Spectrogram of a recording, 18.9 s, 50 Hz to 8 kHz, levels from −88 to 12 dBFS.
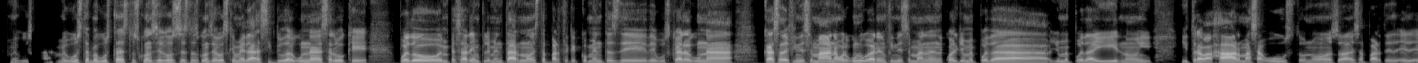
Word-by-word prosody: Me - - -12
gusta, - - -13
me - - -9
gusta, 155 +7 -2
me 170 0 -2
gusta 170 +2 0
estos 165 -2 0
consejos, 150 +1 +1
estos 150 -1 -4
consejos 135 +1 -1
que 130 - -6
me 115 -1 0
das, 120 +2 +3
sin 145 - 0
duda 135 +4 0
alguna, 140 +2 +1
es 140 - +4
algo 145 0 -2
que 105 -5 -2 0.4
puedo 130 -2 +3
empezar 115 +2 -1
a - - +3
implementar, 125 0 0
¿no?, 130 -2 -1
esta 135 +1 -1
parte 125 0 -3
que 130 -1 -9
comentas 120 +2 -5
de 115 -3 -1
de 105 +1 -5
buscar 105 +3 0
alguna 115 -1 +2 0.4
casa 125 +1 +6
de 120 - +3
fin 125 +1 -6
de 120 - -3
semana 125 +3 +4
o 120 - 0
algún 120 +3 -3
lugar 130 -2 +2
en 130 -1 -2
fin 125 +1 -8
de 125 - -4
semana 115 +2 -2
en 120 - -4
el 110 - -9
cual 115 +4 -3
yo 125 +2 -4
me 120 -1 -5
pueda, 110 -4 +2
yo 105 +3 -10
me 115 -1 -7
pueda 115 0 -1
ir, 115 +1 -2
¿no?, 110 +3 -7
y 110 -5 -6 0.4
y 115 - -11
trabajar 110 +4 +5
más 115 0 0
a - - +1
gusto, 120 -1 -9
¿no?, 110 +5 -6
esa 120 -1 -3
esa 120 0 -7
parte, 120 +2 -5
e 120 +1 -7
120 Hz, 210 wpm, -25 LUFS, 115-130 Hz, 0.4 s, casa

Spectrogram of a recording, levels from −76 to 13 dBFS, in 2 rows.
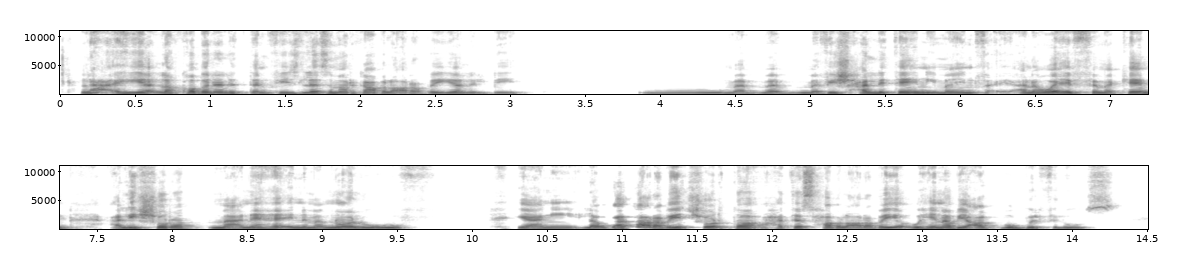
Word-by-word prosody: لأ - - -1
هي 155 -3 +2
لا 175 +6 0
قابلة 185 +3 +2
للتنفيذ، 175 - -4
لازم 165 +3 +1
أرجع 170 -1 -2
بالعربية 135 +2 -3
للبيت. 90 -7 -10 0.7
وما 95 +1 -7
ما 100 +1 -4
ما 100 +1 -5
فيش 175 - 0
حل 185 -2 +2
تاني 185 - +2
ما 105 +2 -2
ينفع 110 0 -3 0.2
أنا 115 -1 +1
واقف 180 +9 +4
في - - -1
مكان 165 +3 +1 0.3
عليه - - +1
شُرَط 185 +3 +1
معناها 125 +8 0
إن 120 -1 0
ممنوع 110 +11 +2
الوقوف، 120 -5 -1 0.6
يعني 100 0 -2
لو 105 -2 +1
جات 155 - +2
عربية 165 +4 +5
شرطة 165 +2 +2
هتسحب 165 -3 -1
العربية 130 +8 +2
وهنا 170 +9 +2
بيعاقبوك 150 +5 0
بالفلوس، 270 +2 -5
155 Hz, 155 wpm, -24 LUFS, 105-175 Hz, 0.7 s, عربية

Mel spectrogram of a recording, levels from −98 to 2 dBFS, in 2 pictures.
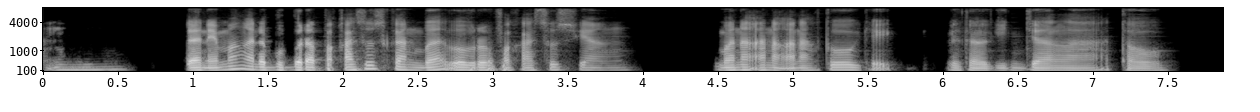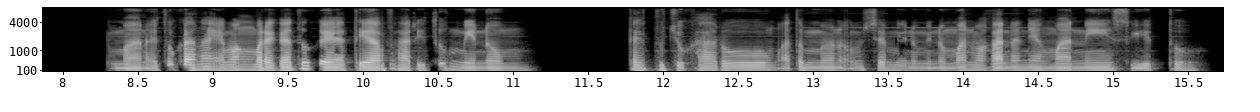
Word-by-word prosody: Mhm, 120 +2 -9 0.4
dan 110 - +9
emang 135 +9 +3
ada 120 -2 +6
beberapa 115 0 +5
kasus 125 +7 +4
kan 125 -2 +5
Mbak, 115 +3 +5
beberapa 110 -1 +4
kasus 120 +3 -2
yang 105 0 -9 0.7
mana 110 +2 +5
anak-anak 100 -2 +1
tuh 115 0 +2 0.2
kayak - - -4 0.4
gagal 100 -1 0
ginjallah, 95 0 -1
atau 95 -6 -3 0.9
gimana. 95 -1 -2
Itu 125 - -7
karena 120 +2 +3
emang 120 +1 0
mereka 115 0 +5
tuh 150 - +2
kayak 115 -1 +5
tiap 110 -1 +4
hari 110 +1 0
tuh 135 - -5
minum 105 -1 -1 0.8
Teh 115 - 0
Pucuk 110 -1 -5
Harum 110 +1 -1
atau 120 - -4
mana 110 0 -5
maksudnya 115 +2 -6
minum-minuman 100 +2 -5
makanan 110 +1 0
yang 105 -1 -5
manis 110 +2 -2 0.2
gitu. 110 +4 -8
110 Hz, 155 wpm, -24 LUFS, 105-115 Hz, 0.9 s, dan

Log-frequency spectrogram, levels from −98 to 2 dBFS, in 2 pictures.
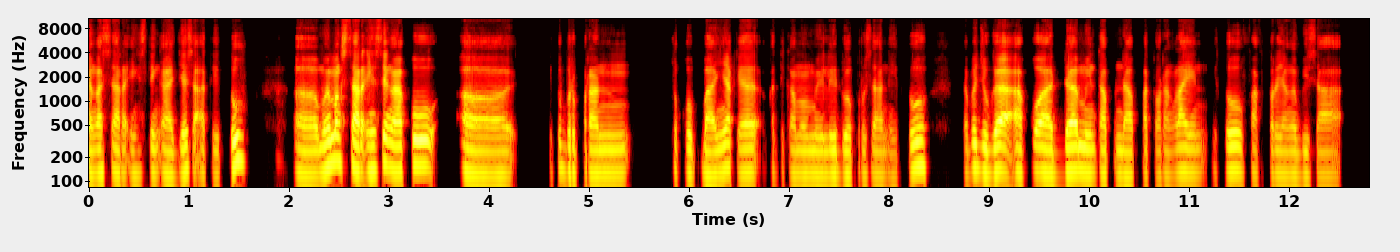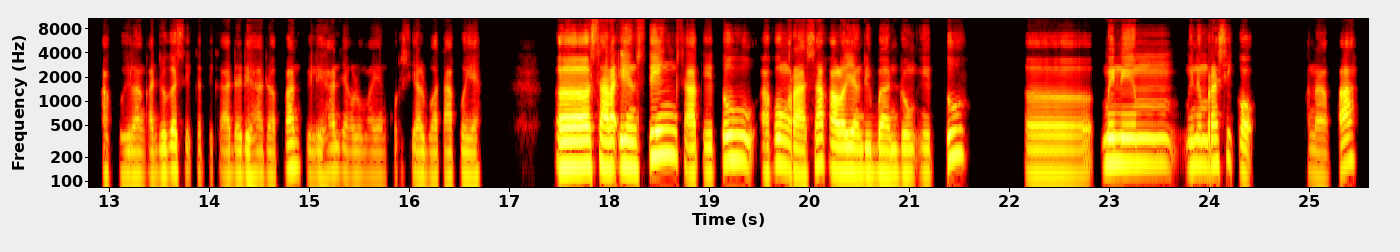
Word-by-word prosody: nggak 125 0 -2
secara 130 -1 -5
insting 125 +2 -11
aja 120 +1 -3
saat - - -10
itu, 155 +9 0 0.6
eee, 120 -1 -2
memang 160 +6 +3
secara 140 -5 +3
insting 140 +3 0
aku, 150 +3 +3 0.2
eee, 120 -1 -3 0.4
itu - - -12
berperan 125 -2 -4 0.5
cukup 130 - -8
banyak 125 +5 -2
ya 130 +1 -3
ketika 125 - -15
memilih 120 0 -6
2 120 -1 -5
perusahaan 120 0 -11
itu. 145 +8 -4 0.3
Tapi 150 - -5
juga 135 +1 +4
aku 130 +2 0
ada 125 +1 +2
minta 125 -2 -3
pendapat 115 -2 -7
orang 120 0 -11
lain, 130 -1 -3
itu 135 0 -3
faktor 125 -1 -11
yang 120 0 -9
nggak 115 - -13
bisa 115 0 -10 0.4
aku 120 - -13
hilangkan 120 0 -8
juga 130 +2 -1
sih 135 - -16
ketika 120 -1 -13
ada 120 - -8
di 120 - -7
hadapan 120 +6 -6
pilihan 120 +1 -10
yang 125 -2 -13
lumayan 115 -1 -14
krusial 115 - -10
buat 115 0 -11
aku 115 0 -8
ya. 115 - -10 0.8
Eee, 160 +1 +11
secara 160 0 +7
insting 205 +8 +5
saat 130 -8 0
itu 180 +7 +2
aku 135 +6 -1
ngerasa 130 +4 +3
kalau 140 -2 +7
yang 135 -1 +3
di 130 - 0
Bandung 125 0 -2
itu, 190 - -2 0.6
eee, 125 -1 -2 0.2
minim 175 -1 +3
minim 165 +1 -2
resiko. 170 +2 -1 0.5
Kenapa, 120 - -2
125 Hz, 155 wpm, -22 LUFS, 120-150 Hz, 0.8 s, Eee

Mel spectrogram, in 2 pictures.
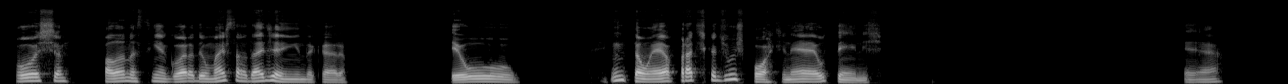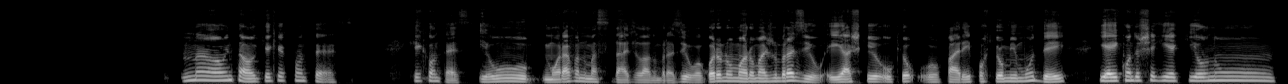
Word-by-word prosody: Poxa, 160 +1 +1 0.3
falando 145 +3 +2
assim 145 +2 -7
agora, 135 +2 +1
deu 135 -1 0
mais 155 +8 0
saudade 155 +3 +1
ainda, 115 -4 -1
cara. 105 -2 -6 1.0
Eu 120 0 +1 0.9
então, 155 -9 +2
é 130 +2 +4
a 145 - +4
prática 180 +5 -1
de 185 +3 -7
um - - +2
esporte, 120 - -3
né, 125 +2 0
é 125 - +2
o 135 - -1
tênis. 100 - -6 3.0
É. 115 +3 -9 2.5
Não, 190 +1 +2
então, 140 -9 +2
que 165 +5 -3
que 175 - -6
acontece 170 -12 -7 0.6
que 165 - -8
que - - -15
acontece, 140 - -5
eu 135 +2 +1
morava 115 +7 +1
numa 135 -4 -1
cidade 105 -2 -6
lá 105 -1 -1
no 95 - -8
Brasil, 95 +4 -2
agora 125 +8 +4
eu - - 0
não 155 - +2
moro 140 -2 +3
mais 140 0 +2
no 150 - -1
Brasil, 150 -10 +3
e 110 +2 +2
acho 120 +2 +3
que 135 - +1
o 125 - 0
que 120 - -6
eu 140 - +2
eu 115 0 -5
parei, 115 0 +1
porque 135 +3 -9
eu - - +6
me 145 +1 +1
mudei, 145 -4 +2 0.3
e 175 - +5
aí 165 0 +10
quando 180 +1 0
eu 175 - +1
cheguei 180 -1 0
aqui 170 +1 -1
eu 170 0 +3
não 180 -2 0
140 Hz, 150 wpm, -25 LUFS, 120-165 Hz, 3.0 s, aí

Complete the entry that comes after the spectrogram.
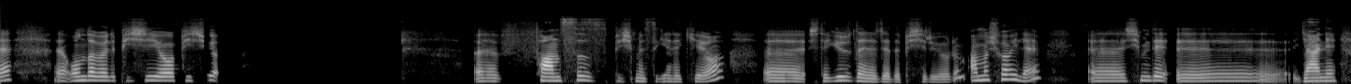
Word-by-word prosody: İşte, 200 +3 +4 0.4
eee, 165 - +1
onda 185 +3 +3
böyle 185 -1 +2
pişiyor, 180 +1 +2
pişiyor 180 +2 -2 2.6
Eee, 150 0 0 0.4
fansız 175 0 +5
pişmesi 145 -1 -3
gerekiyor. 140 - -1 0.5
Eee, 145 -2 +1
işte, 150 - -3
100 175 +2 -1
derecede 135 -6 0
pişiriyorum 120 0 -5
ama 195 +3 +3
şöyle, 225 - +1 0.5
eee, 155 0 -1
şimdi, 185 +1 0
eee, 160 +2 -2 0.2
yani, 155 +2 +5
165 Hz, 95 wpm, -27 LUFS, 150-180 Hz, 2.6 s, fansız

